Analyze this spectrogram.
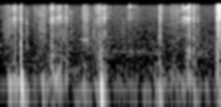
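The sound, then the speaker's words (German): Scissors cut a rounded neckline, a few crisp, sharp snips spaced irregularly apart, with quieter rustling between the cuts. “Und jetzt noch den Ausschnitt schön rund ausschneiden. Das geht dann schön schwer.”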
